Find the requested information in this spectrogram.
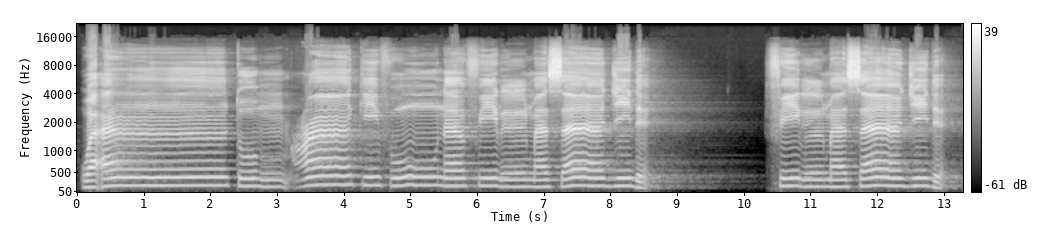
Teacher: huruf di di ujung kita sukunkan dan karena dia sukun maka kita pantulkan atau kita qalqalahkan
